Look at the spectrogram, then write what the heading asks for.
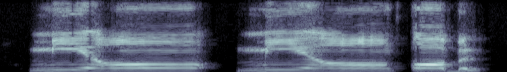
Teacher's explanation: kita taruh dengungnya dalam leher di posisi di mana qaf itu terbentuk. Min qabl. Jadi rasanya tuh di tempat di mana kita biasa pengen ngeluarin dahak tuh, dengungnya di situ.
